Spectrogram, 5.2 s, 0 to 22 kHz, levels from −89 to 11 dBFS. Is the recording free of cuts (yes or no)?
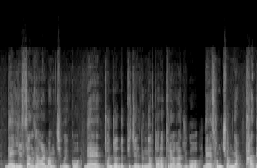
yes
